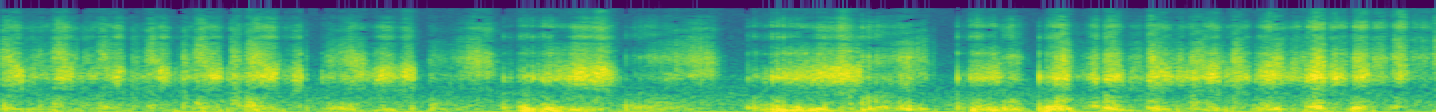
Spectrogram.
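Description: The lid and base of a small, hollow, empty white cardboard ring box are held one in each hand close to the mic and tapped and scratched with fingernails. The result is a steady run of soft, hollow knocks with low thumps, layered over a dry, papery scratching hiss.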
